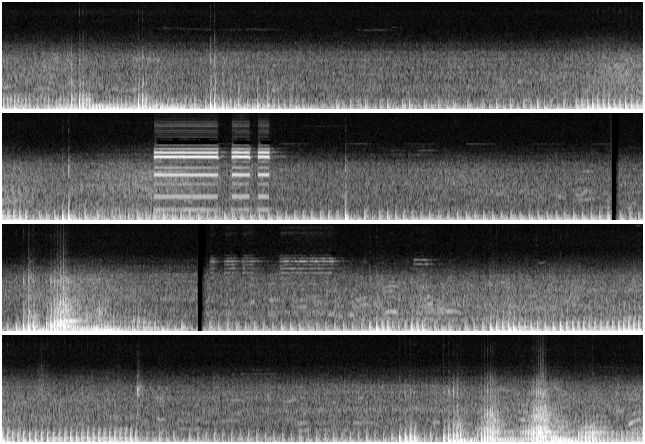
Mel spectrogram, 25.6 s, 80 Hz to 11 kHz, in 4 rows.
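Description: A Yamaha MT15 motorcycle fitted with a new aftermarket exhaust rides through a busy market, its engine burbling and revving repeatedly amid street clatter and occasional horns, with someone talking over it throughout.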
